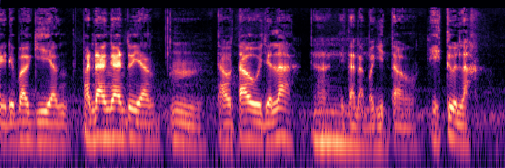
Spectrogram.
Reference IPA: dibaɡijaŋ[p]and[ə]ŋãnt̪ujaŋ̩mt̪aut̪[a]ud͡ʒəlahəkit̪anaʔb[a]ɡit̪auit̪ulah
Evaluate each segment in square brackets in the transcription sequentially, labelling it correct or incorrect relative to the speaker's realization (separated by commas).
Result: correct, incorrect, correct, correct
